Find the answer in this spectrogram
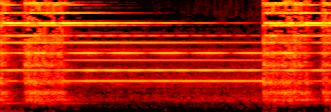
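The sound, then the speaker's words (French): An old-fashioned telephone bell rings in two loud, rattling bursts for an incoming call, its metallic tone lingering between them. It sounds clear, with no one speaking. “Un jour, Marcel reçoit un étrange coup de téléphone.”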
